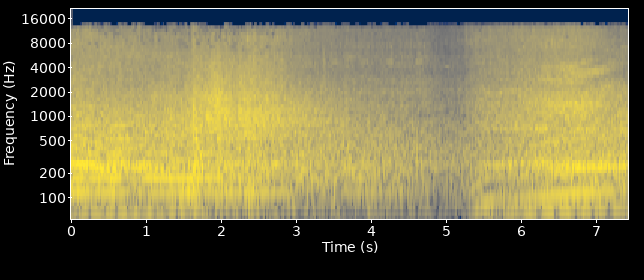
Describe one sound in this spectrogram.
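A car engine hums as the car drives past and away.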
